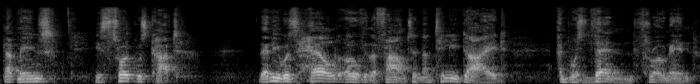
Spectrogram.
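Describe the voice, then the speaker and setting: An actor playing a grave, methodical Tudor physician in a radio drama, explaining in a measured way. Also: male voice, fairly low pitch, husky. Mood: formal testimony.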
